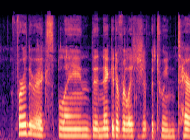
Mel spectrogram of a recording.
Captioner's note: speaking French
